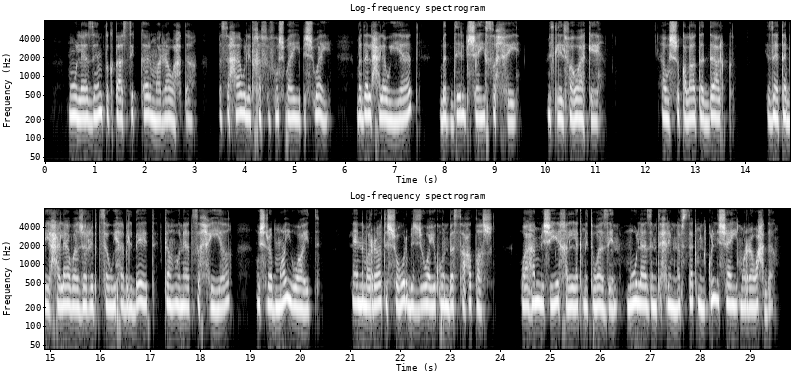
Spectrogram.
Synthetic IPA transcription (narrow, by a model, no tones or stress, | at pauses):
muːlaːzɪmt̪ɨqt̪ˤɑʕɪsːʊkːɑɾˤmɑrˤːɑwaħd̪̥a | b̥asːʔaħaːwɪlt̪xafːɪfuʃwajːbɪʃwajː | bad̪allħalawɪjːaːt̪ | bad̪ːɪlbʃajsˤɨħːi | mɪθlɪlfawaːkɪh | ʔawɪʃːʊqʊlɑːt̪ɪd̪ːɑɾˤk | ʔɪzat̪abiːħalaːwaʒɑrˤːɑbt̪sawːiːhabɪlbeːt̪bkamfuːnaːt̪sˤɨħːɪjːa | wɪʃɾˤɑbmajwaːjɪd̪ | lɪʔanːmɑrˤːɑːt̪ɪʃːʊʕuːɾbɪd͡ʒːuːʕjakuːnbasːʕɑt̪ˤɑʃ | wɪʔaɦamːʃiːxalːakmʊt̪waːzɪnmuːlaːzɪmt̪ɪħɾɪmnafsakmɪnkʊlːʃiːmɑrˤːɑwaħd̪a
